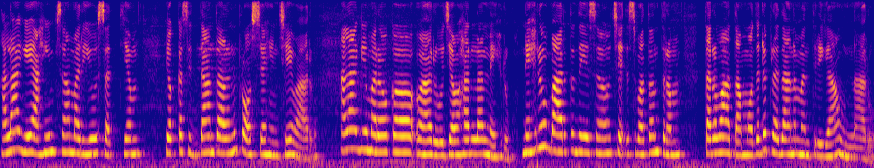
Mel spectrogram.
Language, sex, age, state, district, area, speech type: Telugu, female, 45-60, Andhra Pradesh, East Godavari, urban, spontaneous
